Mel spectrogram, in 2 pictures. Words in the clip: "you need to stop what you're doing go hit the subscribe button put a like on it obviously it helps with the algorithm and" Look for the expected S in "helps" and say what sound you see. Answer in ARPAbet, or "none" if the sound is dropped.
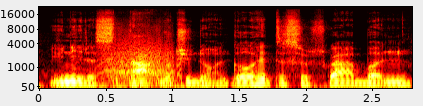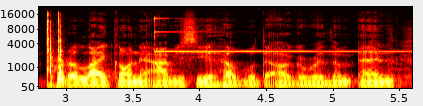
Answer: none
